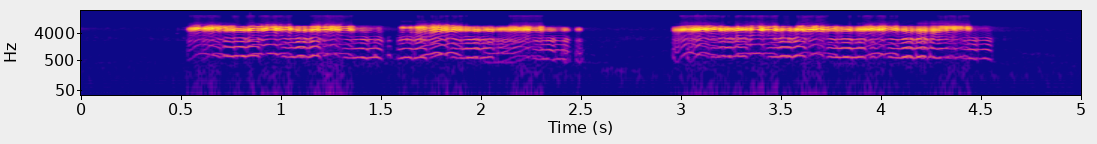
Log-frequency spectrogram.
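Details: Bat crying (Hmong: suab puav quaj): harsh, buzzy squeals with many layered wavering tones, delivered in two long bursts of about a second each, separated by silence.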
